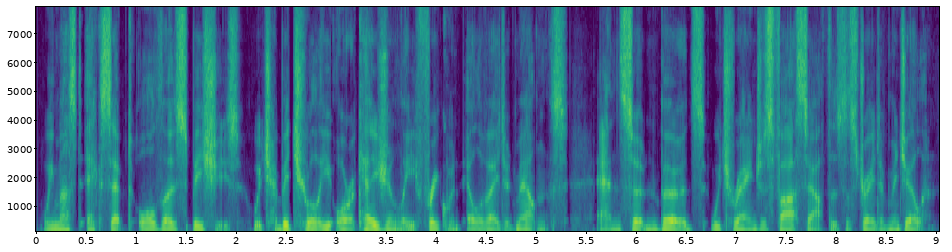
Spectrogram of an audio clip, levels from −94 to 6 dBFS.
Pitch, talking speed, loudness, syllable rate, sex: 105 Hz, 175 wpm, -19 LUFS, 5.4 syllables/s, male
